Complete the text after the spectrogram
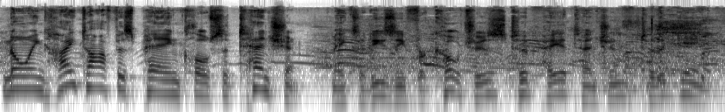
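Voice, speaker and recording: Over noticeable background noise, a man talks at a fairly quick pace in a fairly high voice, his intonation lively and his loudness very even. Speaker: sports reporter and play-by-play commentator. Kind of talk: TV news package voiceover narration.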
